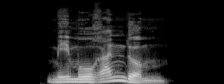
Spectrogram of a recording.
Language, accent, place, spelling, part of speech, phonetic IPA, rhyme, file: German, Germany, Berlin, Memorandum, noun, [memoˈʁandʊm], -andʊm, De-Memorandum.ogg
- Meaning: memorandum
